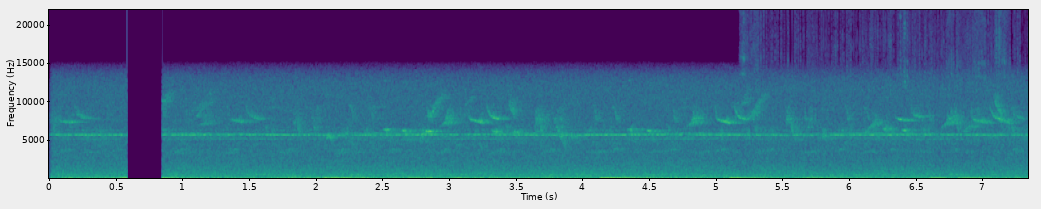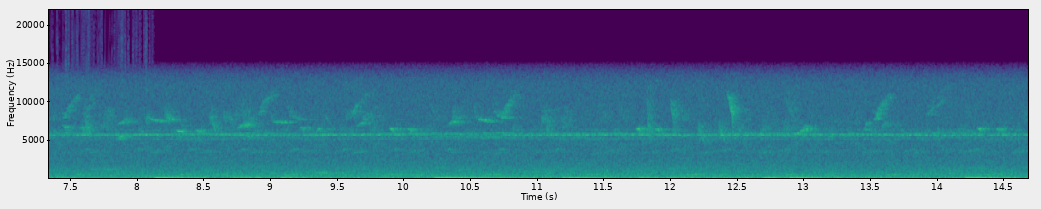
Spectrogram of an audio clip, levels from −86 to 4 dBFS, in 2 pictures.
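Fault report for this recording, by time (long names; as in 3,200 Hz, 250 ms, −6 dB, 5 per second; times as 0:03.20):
0:00.58–0:00.85: drop-out 267 ms
0:05.17–0:08.13: clipping −20 dBFS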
